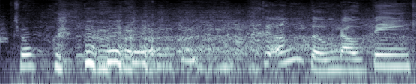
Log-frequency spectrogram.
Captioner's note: laughing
